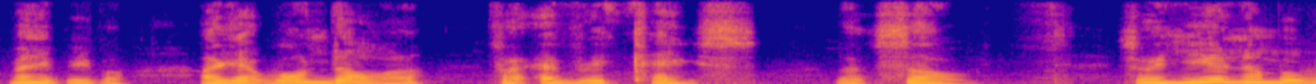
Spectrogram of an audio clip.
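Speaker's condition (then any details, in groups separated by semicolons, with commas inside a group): Partial glossectomy for tongue cancer; left tongue removed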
